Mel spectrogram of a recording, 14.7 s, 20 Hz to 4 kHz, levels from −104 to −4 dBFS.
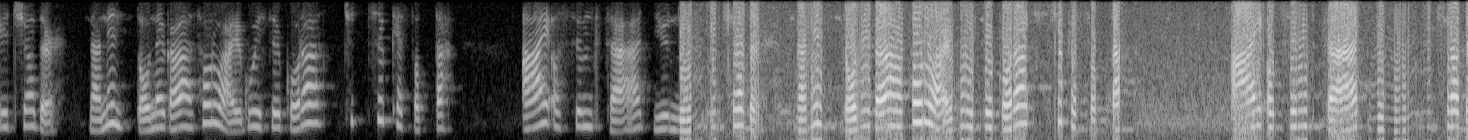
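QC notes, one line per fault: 6.80–14.68 s, mu-law and A-law mixed up: A-law samples decoded as mu-law, so levels scramble into harsh distortion, pauses filling with noise. Waveform shows jagged peaks; spectrogram shows broadband noise below 4 kHz.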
